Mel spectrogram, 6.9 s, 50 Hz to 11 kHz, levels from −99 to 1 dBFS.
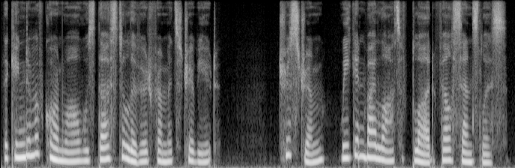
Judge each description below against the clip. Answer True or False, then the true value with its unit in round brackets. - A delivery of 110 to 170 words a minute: True (155 wpm)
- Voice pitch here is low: False (210 Hz)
